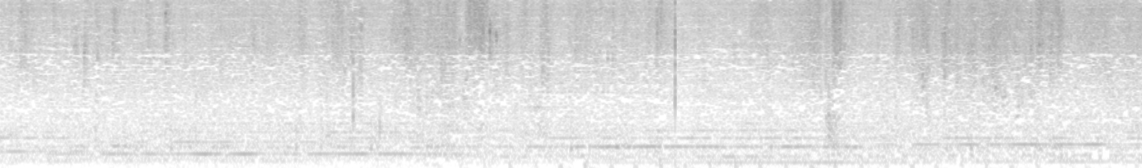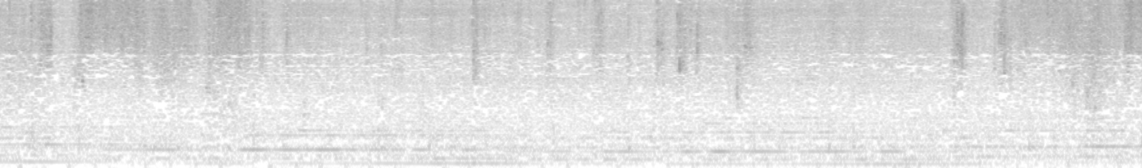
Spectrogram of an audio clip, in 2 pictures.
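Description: Cold water runs steadily from a tap to rinse a natural human-hair wig, a close, constant hiss and splash with slight shifts as the hair moves under the stream. No voices are heard.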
